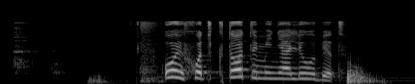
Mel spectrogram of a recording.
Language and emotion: Russian, positive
